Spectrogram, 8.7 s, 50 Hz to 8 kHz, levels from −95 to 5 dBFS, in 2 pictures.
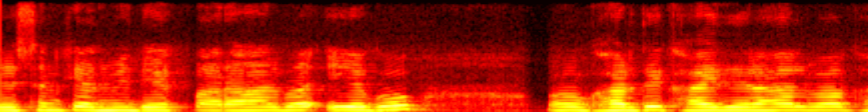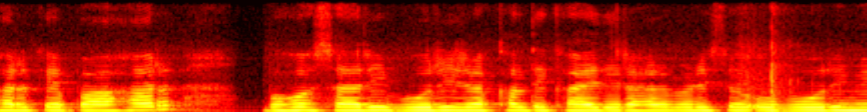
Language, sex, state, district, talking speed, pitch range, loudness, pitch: Bhojpuri, female, Uttar Pradesh, Deoria, 205 wpm, 215-230 Hz, -15 LUFS, 220 Hz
